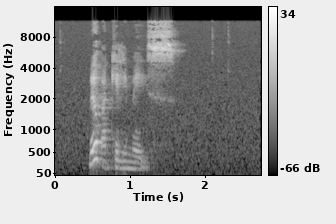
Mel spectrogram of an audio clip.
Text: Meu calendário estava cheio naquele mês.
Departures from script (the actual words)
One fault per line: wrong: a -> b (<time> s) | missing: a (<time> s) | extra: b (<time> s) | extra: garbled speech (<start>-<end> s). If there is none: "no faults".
missing: calendário estava cheio (0.6 s)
